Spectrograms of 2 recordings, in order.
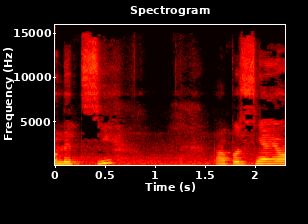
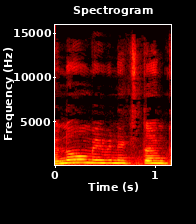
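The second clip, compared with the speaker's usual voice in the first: nervous refusal; 8 semitones higher, 5 dB louder, slower than usual. Retold or imitated. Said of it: "Sabi ko".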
